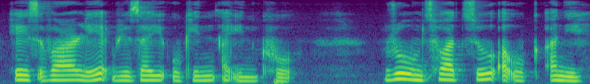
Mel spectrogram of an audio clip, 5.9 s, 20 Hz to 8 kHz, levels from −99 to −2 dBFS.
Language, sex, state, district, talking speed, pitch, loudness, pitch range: Mizo, female, Mizoram, Aizawl, 140 wpm, 165 Hz, -18 LUFS, 155-180 Hz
